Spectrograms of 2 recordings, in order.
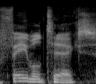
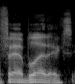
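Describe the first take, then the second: First: It is split into 'fable' plus 'ticks'. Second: It is said as one word, 'fab-letics'. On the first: It is a deliberate mispronunciation. "I meant like in the mispronouncing game" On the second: It is the usual pronunciation. "instead of"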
